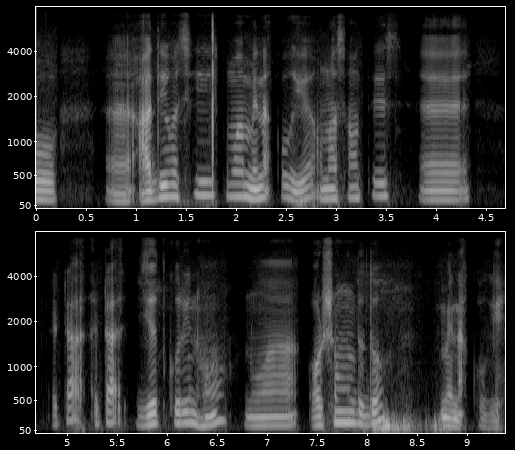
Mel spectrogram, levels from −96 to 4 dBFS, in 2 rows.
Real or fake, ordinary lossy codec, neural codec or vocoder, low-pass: real; none; none; 7.2 kHz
